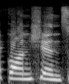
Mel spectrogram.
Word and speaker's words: conscience: में देखो ये साइंस आया ना, SCIENCE, प्रोनाउंसिएशन है कॉन्शियंस।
